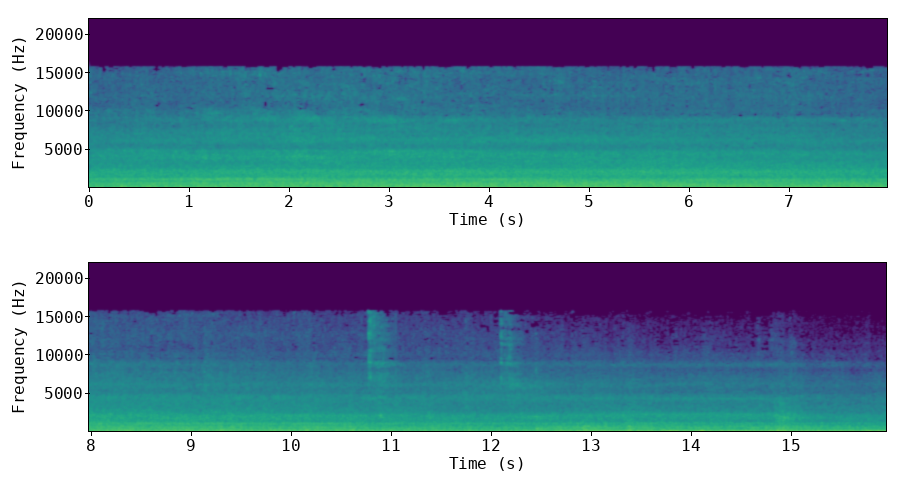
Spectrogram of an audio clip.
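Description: Diesel multiple unit running as it pulls out of the station, a steady mix of engine and wheel noise. A deeper low rumble builds near the end.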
